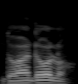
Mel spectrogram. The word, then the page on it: doha-dolo: apatani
